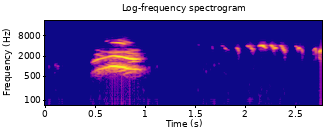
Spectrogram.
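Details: A male Gambel's quail (Callipepla gambelii) announcing breeding availability in the Sandia Mountain Wilderness on a windy day: one loud, nasal, mewing call of about half a second, then a quick run of thin, high chips.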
